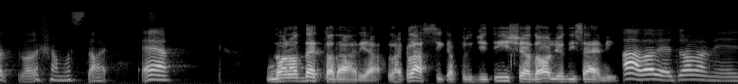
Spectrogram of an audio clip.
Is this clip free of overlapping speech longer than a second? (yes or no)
yes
